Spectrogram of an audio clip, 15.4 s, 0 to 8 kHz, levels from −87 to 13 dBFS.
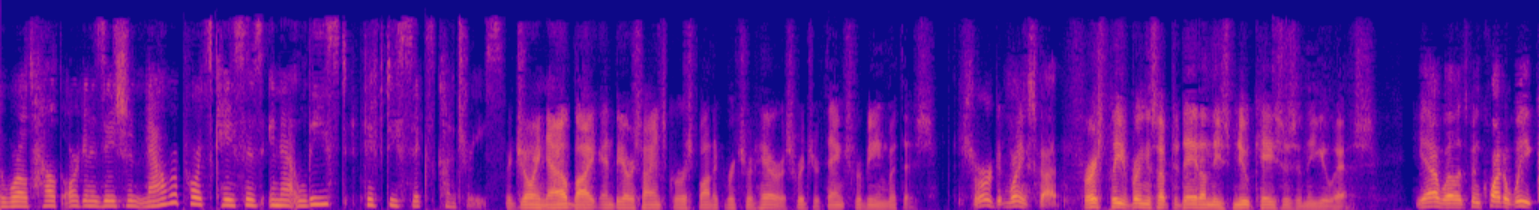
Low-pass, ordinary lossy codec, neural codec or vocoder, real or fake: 7.2 kHz; AAC, 32 kbps; codec, 16 kHz, 1.1 kbps, Voila-Tokenizer; fake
